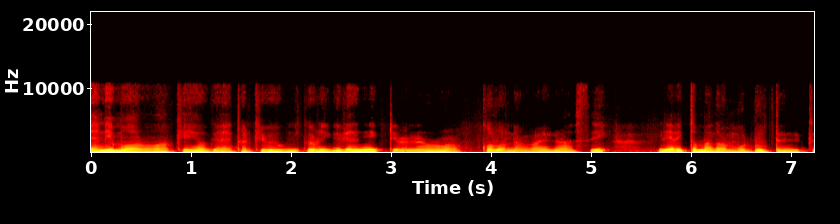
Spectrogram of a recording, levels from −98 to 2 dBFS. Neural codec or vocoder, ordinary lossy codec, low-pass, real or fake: codec, 16 kHz in and 24 kHz out, 0.4 kbps, LongCat-Audio-Codec, four codebook decoder; none; 10.8 kHz; fake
